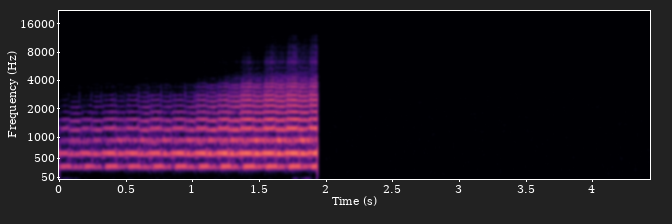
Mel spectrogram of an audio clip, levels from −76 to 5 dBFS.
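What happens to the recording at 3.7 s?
At 3.7 s the sound is in an audio dropout to a faint residue, running from 1.94 s to the end. The signal likely dropped while the path stayed live, leaving only faint hiss roughly 45 dB down.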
